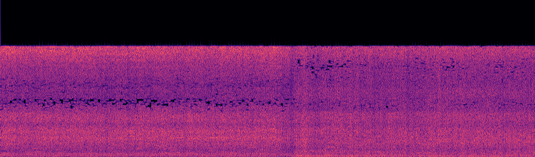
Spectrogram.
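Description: Large waterfall's falling water, a loud, steady rushing noise with no pitch; it changes slightly about four and a half seconds in.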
